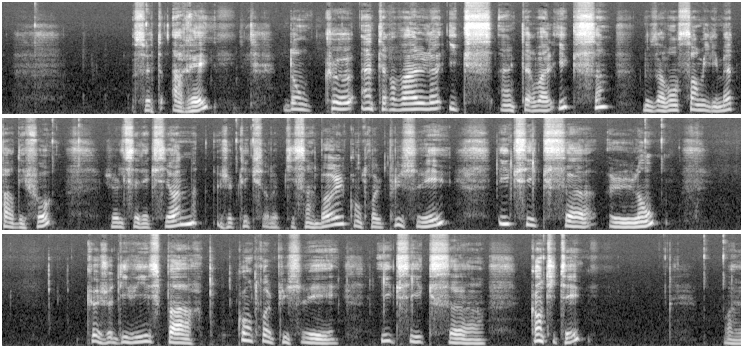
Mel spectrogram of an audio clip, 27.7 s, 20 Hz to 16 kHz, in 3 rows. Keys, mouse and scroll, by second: 0.4-1.9 drag, 9.8 click, 12.1 click, 13.8 ctrl+v, 13.9 ctrl+v, 15.4 x, 15.5 x, 15.7 x, 17.2 click, 19.7-20.4 typing, 21.4 ctrl+v, 21.7 typing, 23.1 x, 23.1 x, 25.2 click, 27.2 click.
